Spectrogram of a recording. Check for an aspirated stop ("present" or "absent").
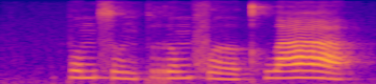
present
